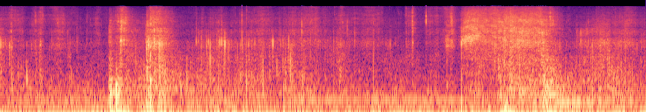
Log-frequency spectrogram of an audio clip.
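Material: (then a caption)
Chalk powder. Fingertips and long nails press, squeeze and rub into a large, soft heap of loose white Ader and BSN gym chalk (magnesium carbonate) powder crushed from five blocks. This makes soft, crinkly crunching and rustling with brighter bursts of crumbling over a steady low hum, as the clumps break apart in the powder mound.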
